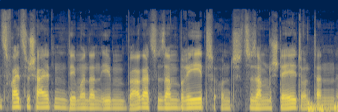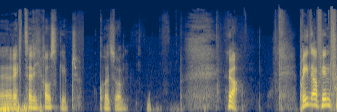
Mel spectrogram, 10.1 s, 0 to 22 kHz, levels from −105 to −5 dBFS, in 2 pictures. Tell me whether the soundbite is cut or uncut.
cut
